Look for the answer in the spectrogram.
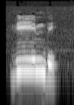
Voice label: "vɩɩmde", moore

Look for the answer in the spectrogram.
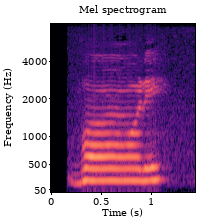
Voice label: "võore", moore

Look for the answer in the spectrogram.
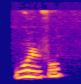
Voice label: "wulfu", moore; small (opening)

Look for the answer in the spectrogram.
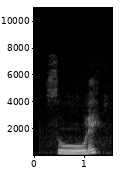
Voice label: "sʋʋre", Moore; grasshopper

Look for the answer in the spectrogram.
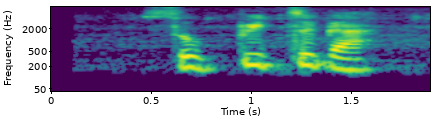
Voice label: "sʋg-pʋɩtga", Moore; median

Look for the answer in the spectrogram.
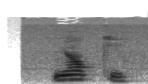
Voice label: "yõke", moore

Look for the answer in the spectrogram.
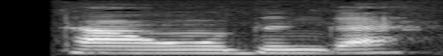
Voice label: "tãoodenga", moore; furuncle

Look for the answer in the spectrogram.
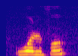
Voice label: "wolfo", moore

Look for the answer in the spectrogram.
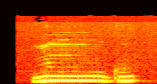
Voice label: "yũugu", moore

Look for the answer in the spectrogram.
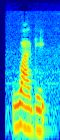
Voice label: "wage", Mooré; to reinforce

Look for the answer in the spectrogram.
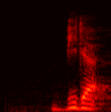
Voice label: "bida", moore; black (idea of)

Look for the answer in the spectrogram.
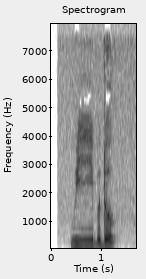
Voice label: "wɩɩbdo", moore

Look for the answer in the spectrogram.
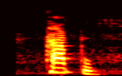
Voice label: "tãpo", moore; bow (for shooting)war

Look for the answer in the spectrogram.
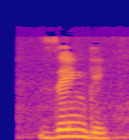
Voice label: "zenge", moore

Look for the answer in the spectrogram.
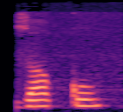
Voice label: "zaoko", moore

